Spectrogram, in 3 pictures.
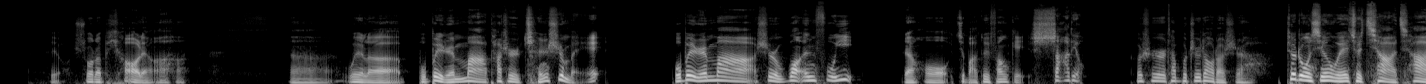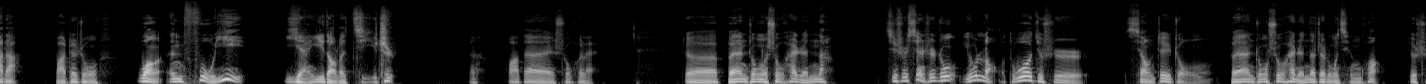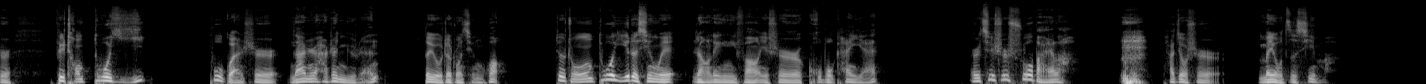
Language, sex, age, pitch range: Chinese, male, 30-49, 95-145 Hz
